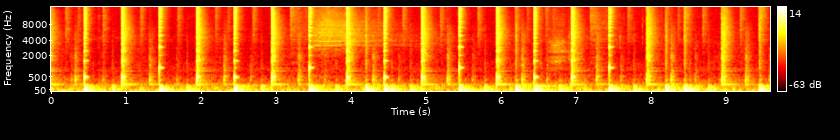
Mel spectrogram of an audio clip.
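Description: Drum beat of kick, snare and rimshot hits, about two main hits a second, fed through an Ibanez DM1000 digital delay as a test of its effect, with lighter repeated hits between the main beats.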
